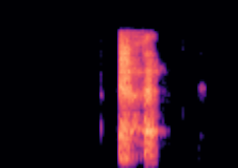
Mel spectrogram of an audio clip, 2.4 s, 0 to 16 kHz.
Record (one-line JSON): {"cough_length": "2.4 s", "cough_amplitude": 26434, "cough_signal_mean_std_ratio": 0.28, "survey_phase": "beta (2021-08-13 to 2022-03-07)", "age": "65+", "gender": "Female", "wearing_mask": "No", "symptom_runny_or_blocked_nose": true, "smoker_status": "Ex-smoker", "respiratory_condition_asthma": false, "respiratory_condition_other": false, "recruitment_source": "REACT", "submission_delay": "2 days", "covid_test_result": "Negative", "covid_test_method": "RT-qPCR", "influenza_a_test_result": "Negative", "influenza_b_test_result": "Negative"}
